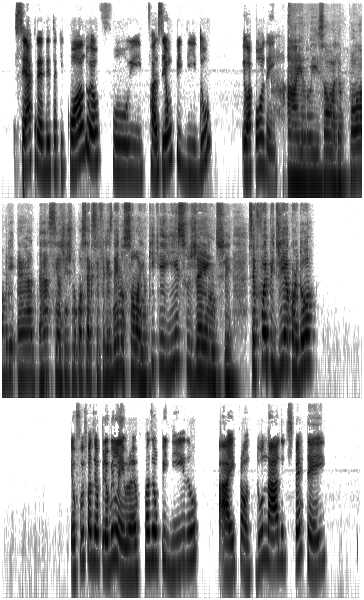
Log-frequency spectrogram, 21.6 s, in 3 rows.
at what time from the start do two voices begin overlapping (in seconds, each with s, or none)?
none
